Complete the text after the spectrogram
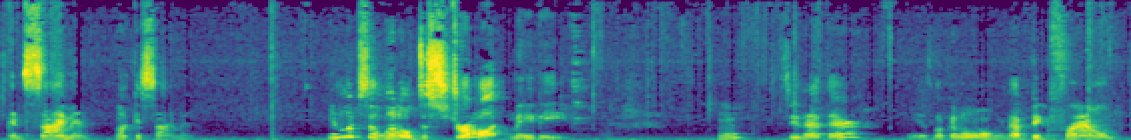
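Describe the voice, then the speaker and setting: A woman in her forties reading a picture book aloud to children in an expressive way, with asides about the pictures. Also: fairly high pitch, normal speed, gravelly, long pauses. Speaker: library storytime presenter. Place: small indoor room with bookshelves. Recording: home recording with faint background noise.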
